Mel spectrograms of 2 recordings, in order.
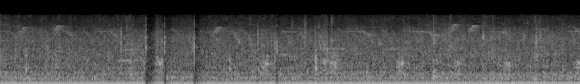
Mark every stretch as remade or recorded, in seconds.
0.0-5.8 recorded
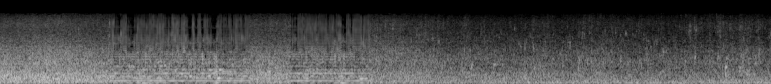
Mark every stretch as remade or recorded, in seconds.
0.0-1.1 recorded; 1.1-2.5 remade; 2.5-2.9 recorded; 2.9-3.7 remade; 3.7-7.7 recorded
